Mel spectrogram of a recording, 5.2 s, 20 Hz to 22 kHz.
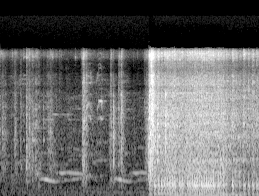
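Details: KYMCO Super 8 scooter after CDI replacement: a few soft kicks, catches at once and settles into a steady, even idle; starts clean and runs healthy.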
